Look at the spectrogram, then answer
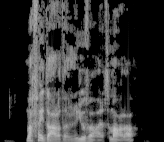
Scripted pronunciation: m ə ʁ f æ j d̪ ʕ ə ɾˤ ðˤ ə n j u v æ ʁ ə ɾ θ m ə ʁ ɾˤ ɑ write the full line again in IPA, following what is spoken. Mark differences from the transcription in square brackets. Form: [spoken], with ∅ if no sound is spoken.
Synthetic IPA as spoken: m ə ʁ f æ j d̪ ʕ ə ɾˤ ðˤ ə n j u v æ ʁ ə ɾ θ m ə ʁ ɾˤ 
